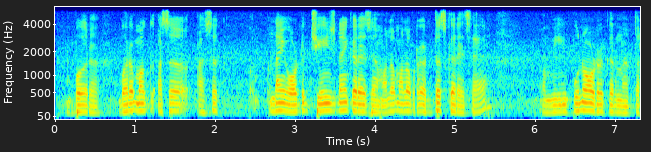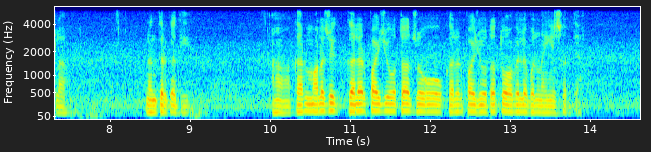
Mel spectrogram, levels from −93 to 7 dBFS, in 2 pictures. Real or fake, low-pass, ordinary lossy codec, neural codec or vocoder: fake; 5.4 kHz; none; vocoder, 44.1 kHz, 80 mel bands, Vocos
